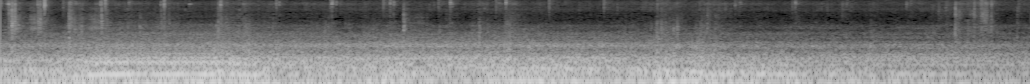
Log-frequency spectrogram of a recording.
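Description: A car passing along a narrow street off Vermont Avenue in Los Angeles, a continuous low rumble of engine and tyres that stays fairly close and then eases slightly toward the end.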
